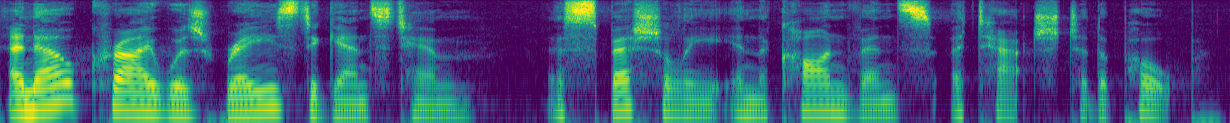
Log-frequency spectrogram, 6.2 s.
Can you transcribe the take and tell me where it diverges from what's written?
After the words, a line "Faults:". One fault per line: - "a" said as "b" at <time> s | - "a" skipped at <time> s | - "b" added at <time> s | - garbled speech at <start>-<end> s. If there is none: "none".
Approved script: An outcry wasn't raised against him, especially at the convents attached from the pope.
An outcry was raised against him, especially in the convents attached to the pope.
Faults:
- "wasn't" said as "was" at 0.8 s
- "at" said as "in" at 3.6 s
- "from" said as "to" at 5.3 s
